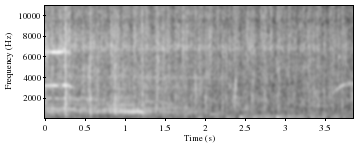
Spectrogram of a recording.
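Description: Crowd at a political rally in Etchmiadzin breaks into applause, clapping heard faint and distant with scattered claps tapering off over a few seconds.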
